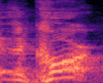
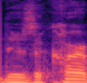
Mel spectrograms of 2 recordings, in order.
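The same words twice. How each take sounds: First: It is said with lively, varied expression. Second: It is said in a flat monotone. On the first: The speaker calls it right. "I wouldn't say like" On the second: The speaker calls it wrong. "I would talk like this the whole time"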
